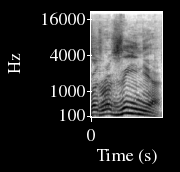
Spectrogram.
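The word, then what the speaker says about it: Rosenior: It's not Ros. It's Rosena. All right. Rosena, Liam, Matise, whatever you want to be called.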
